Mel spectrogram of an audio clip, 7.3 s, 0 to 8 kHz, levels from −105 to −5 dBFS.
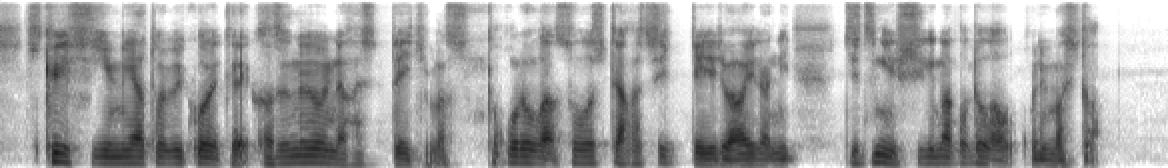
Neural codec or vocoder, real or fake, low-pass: codec, 32 kHz, 1.9 kbps, SNAC; fake; 7.2 kHz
